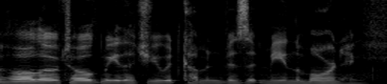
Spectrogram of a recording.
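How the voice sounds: This put-on character voice is husky, with a low-to-middle pitch. It moves at a fairly quick pace.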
